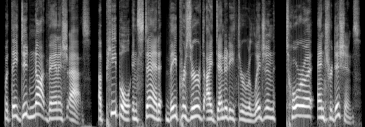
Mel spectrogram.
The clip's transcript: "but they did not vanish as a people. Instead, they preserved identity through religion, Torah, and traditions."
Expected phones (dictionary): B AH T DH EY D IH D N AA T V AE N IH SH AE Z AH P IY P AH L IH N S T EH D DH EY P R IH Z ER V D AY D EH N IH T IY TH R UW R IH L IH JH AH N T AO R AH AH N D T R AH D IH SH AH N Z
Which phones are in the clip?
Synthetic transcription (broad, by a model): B AH T DH EY D IH D N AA T V AE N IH SH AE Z AH P IY P AH L IH N S T EH D DH EY P R IH Z ER V D AY D EH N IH T IY TH R UW R IH L IH JH AH N T AO R AH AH N T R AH D IH SH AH N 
